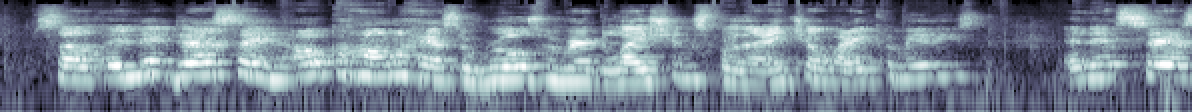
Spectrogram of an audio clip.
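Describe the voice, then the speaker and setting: A woman with a high pitch speaks at a fairly quick pace. Audible room echo and noticeable background noise fill the recording. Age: 60s. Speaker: property owner and community activist. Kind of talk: casual informational talk.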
